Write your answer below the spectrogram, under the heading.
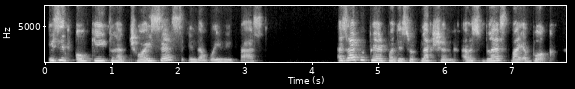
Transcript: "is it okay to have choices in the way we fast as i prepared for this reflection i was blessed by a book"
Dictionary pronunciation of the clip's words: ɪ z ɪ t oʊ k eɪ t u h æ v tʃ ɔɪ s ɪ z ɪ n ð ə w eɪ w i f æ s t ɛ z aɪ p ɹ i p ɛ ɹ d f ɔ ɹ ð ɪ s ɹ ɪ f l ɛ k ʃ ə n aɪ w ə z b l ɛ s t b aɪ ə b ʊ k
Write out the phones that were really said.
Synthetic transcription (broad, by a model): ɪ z ɪ t oʊ k eɪ t u h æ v tʃ ɔɪ s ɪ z ɪ n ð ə w eɪ w i p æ s t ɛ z aɪ p ɹ i p ɛ ɹ d f ɔ ɹ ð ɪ s ɹ ɪ f l ɛ k ʃ ə n aɪ w ə z b l ɛ s t b aɪ ə b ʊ k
